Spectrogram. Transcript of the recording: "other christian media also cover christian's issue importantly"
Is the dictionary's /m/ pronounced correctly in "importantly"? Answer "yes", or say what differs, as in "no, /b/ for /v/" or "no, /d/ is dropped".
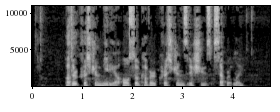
no, /m/ is dropped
